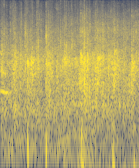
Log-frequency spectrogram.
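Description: A church audience claps steadily for a member called up to share a word, a dense wash of many hands with a few sharper individual claps standing out, sustained at an even moderate loudness with no speech.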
